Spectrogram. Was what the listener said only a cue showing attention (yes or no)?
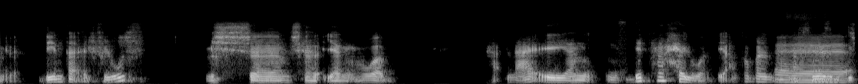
no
